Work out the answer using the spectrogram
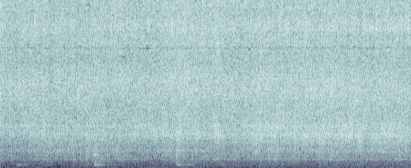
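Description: Cauliflower, potato and pea curry sizzling steadily in hot mustard oil in a non-stick kadai while a wooden spatula stirs it, with a few soft scrapes against the pan. The spices are fried through, with the oil separating from the masala.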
